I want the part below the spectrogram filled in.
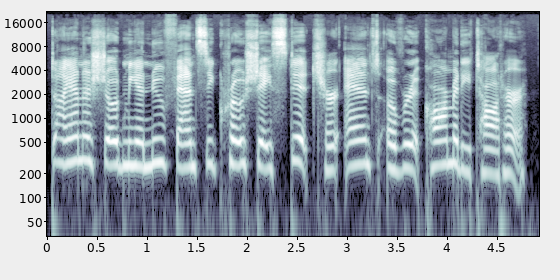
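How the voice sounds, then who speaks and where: A woman voicing an excitable, talkative young girl with a gushing, dramatic, flowery manner in an audiobook. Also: sits high, normal speed, clear, resonant tone, no echo, studio quality, natural voice. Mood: blissful, dramatic. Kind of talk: audiobook character voice.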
